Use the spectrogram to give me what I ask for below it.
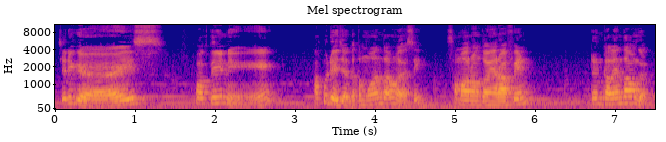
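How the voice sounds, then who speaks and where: A woman's voice: mid-range voice, lively intonation, moderate pace, mellow, close to an everyday voice. A woman voicing a spoiled, boastful young rich girl who brags and gossips. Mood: smug. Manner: bragging, gossipy. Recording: roomy echo, faint music behind.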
